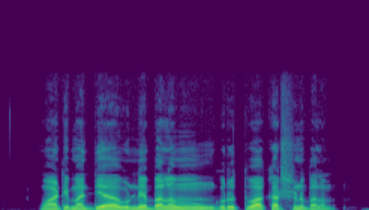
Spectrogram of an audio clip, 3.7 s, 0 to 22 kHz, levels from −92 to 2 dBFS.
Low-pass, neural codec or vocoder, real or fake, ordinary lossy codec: 14.4 kHz; none; real; none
